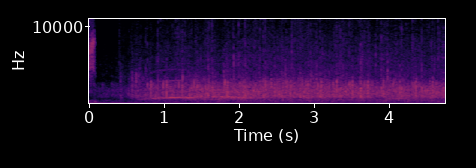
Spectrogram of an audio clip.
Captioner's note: crowd applauding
